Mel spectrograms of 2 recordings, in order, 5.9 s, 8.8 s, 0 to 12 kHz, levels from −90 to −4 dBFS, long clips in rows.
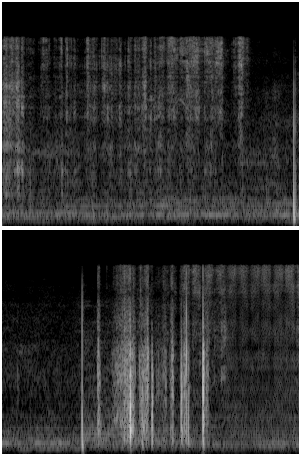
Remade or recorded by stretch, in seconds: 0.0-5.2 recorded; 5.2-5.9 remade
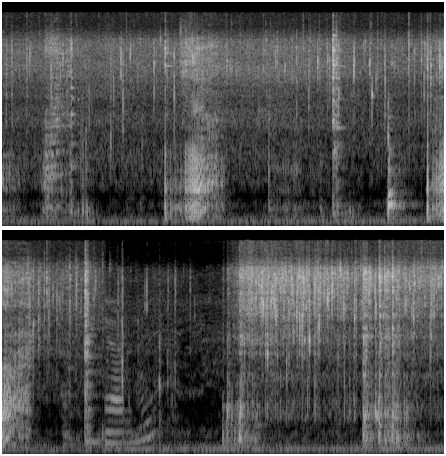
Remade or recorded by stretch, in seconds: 0.0-3.9 recorded; 3.9-5.5 remade; 5.5-8.8 recorded

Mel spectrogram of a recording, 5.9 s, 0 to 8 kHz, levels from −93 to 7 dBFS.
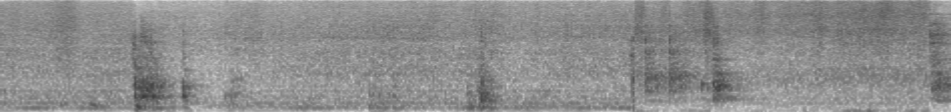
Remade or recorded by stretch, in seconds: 0.0-0.9 remade; 0.9-5.9 recorded

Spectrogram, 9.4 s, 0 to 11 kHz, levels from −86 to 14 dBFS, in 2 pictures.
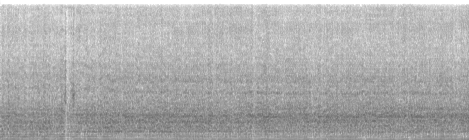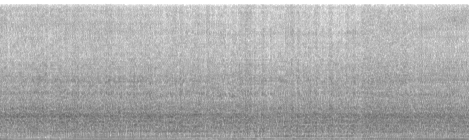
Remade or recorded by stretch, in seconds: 0.0-8.3 remade; 8.3-8.8 recorded; 8.8-9.4 remade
